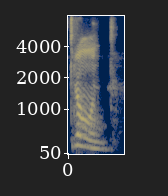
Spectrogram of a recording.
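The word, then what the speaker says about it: trente: 30 will be pronounced as Thront. Thront. Thront. Yes, Thront. Till T you have to pronounce.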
